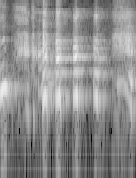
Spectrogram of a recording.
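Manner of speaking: a high burst of real laughter. Real, not acted. Cracking up at her husband's offer, high laughter. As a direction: let a high giggle burst out.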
